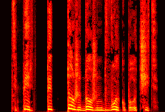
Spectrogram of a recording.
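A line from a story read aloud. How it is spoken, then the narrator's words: Whispering. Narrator (Russian): прошептал я Пашке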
